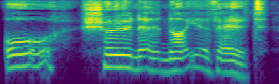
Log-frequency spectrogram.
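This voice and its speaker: A man's voice: mid-range voice, very animated, slow, husky, no room sound, pitched above the performer's own voice, exaggerated voice. A man voicing a naive, dreamy young outsider in an audiobook, declaiming rapturously in old-fashioned words. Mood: fervent joy.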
